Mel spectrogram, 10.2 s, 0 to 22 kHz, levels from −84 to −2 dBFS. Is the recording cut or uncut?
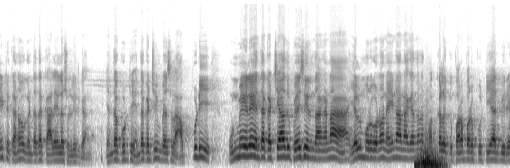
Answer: cut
